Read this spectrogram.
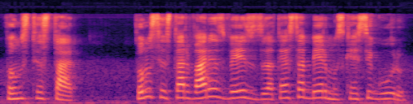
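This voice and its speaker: An impatient, brash schoolboy in his teens read by a woman, eager and insistent in storybook dialogue. The voice often jumps up high as he pushes his point. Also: normal speed, close to an everyday voice. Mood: confident, urging. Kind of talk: audiobook character dialogue.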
